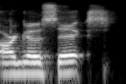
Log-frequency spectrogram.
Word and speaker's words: Argo: Argo is it is it pronounced Argo six? – Yeah.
